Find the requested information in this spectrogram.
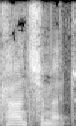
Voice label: "consummate", us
